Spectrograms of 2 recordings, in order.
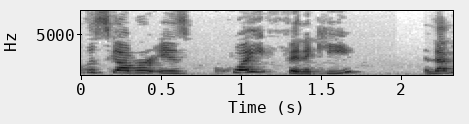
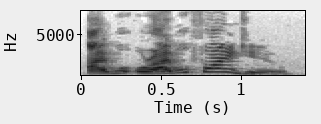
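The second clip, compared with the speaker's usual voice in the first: usual speaking voice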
